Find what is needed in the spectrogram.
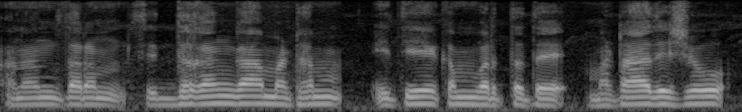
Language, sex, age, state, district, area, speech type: Sanskrit, male, 18-30, Karnataka, Bangalore Rural, urban, spontaneous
